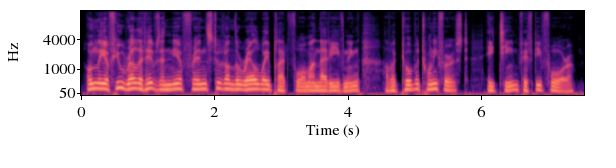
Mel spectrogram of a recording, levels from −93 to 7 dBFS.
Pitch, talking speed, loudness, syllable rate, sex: 140 Hz, 175 wpm, -17 LUFS, 5.3 syllables/s, male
